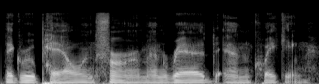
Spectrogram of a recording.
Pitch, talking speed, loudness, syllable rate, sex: 90 Hz, 170 wpm, -18 LUFS, 3.2 syllables/s, male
